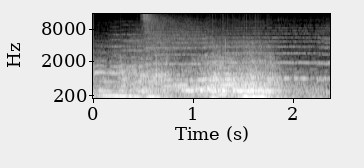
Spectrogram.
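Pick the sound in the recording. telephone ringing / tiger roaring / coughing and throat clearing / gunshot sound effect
tiger roaring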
